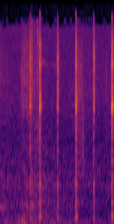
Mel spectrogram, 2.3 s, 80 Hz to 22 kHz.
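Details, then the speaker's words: Garage find Rover P6 3500 V8, laid up for years, battery in boot: crisp, even alternating click-clack indicator about three a second over quiet background; flasher relay working normally. "can you hear that I can I can hear a nice clickey clacky why doesn't every indicator sound like that"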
